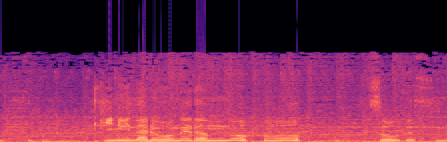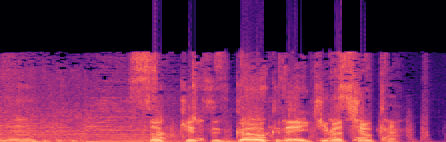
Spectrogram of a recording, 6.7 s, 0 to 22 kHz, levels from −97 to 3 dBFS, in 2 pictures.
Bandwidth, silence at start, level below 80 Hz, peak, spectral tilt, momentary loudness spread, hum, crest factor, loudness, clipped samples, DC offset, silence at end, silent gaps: 15 kHz; 0 s; -26 dBFS; 0 dBFS; -4 dB/octave; 12 LU; none; 12 dB; -12 LUFS; 0.4%; under 0.1%; 0.15 s; none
